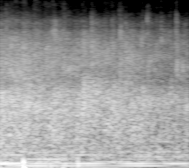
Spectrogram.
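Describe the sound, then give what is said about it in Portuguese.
An audience in a church applauding for their pastor: a steady, dense wash of many hands clapping at once, fairly soft throughout, with a low steady hum beneath and no one speaking. “Eu quero pedir uma salva de palmas pela vida do nosso pastor,”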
